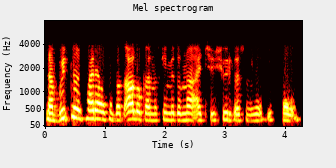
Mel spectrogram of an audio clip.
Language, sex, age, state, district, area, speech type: Kashmiri, male, 18-30, Jammu and Kashmir, Baramulla, rural, conversation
